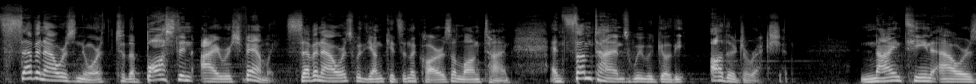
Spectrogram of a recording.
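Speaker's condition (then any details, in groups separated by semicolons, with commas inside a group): No condition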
